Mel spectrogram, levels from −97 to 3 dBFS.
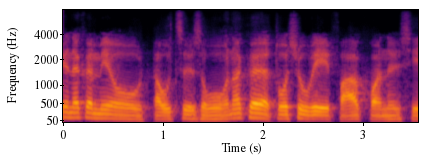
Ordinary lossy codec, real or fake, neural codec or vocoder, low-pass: none; fake; codec, 16 kHz, 0.5 kbps, X-Codec, WavLM features, trained on Multilingual LibriSpeech; none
